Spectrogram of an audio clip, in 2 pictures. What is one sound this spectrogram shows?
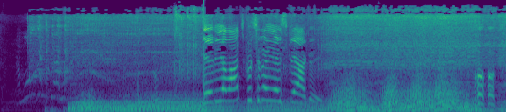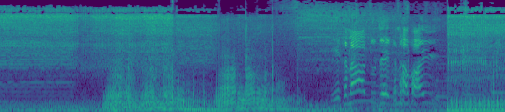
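A motorcycle engine starts and idles with a loud, throbbing rumble.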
